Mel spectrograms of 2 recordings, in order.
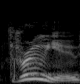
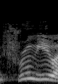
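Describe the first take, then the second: First: Said in the usual way. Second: Much higher and louder on through you; a booming divine promise; ringing proclamation. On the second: Acted. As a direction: proclaim it as God's voice to Abraham. God's promise repeated, built up.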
